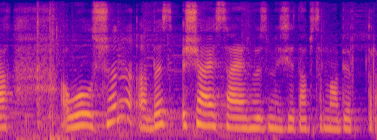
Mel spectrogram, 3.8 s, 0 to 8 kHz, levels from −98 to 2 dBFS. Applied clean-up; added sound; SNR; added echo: none; Slam; 18 dB; none.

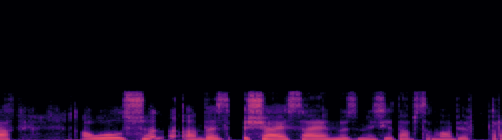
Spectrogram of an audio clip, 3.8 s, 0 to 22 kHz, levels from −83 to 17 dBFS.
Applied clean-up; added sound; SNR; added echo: neural diffusion model UNIVERSE++.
